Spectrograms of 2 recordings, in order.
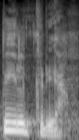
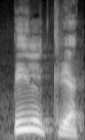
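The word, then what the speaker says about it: πικρία: Ahora, esta amargura en el idioma griego es una palabra que se pronuncia como pilcria. Pilcria con K, pilcria.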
